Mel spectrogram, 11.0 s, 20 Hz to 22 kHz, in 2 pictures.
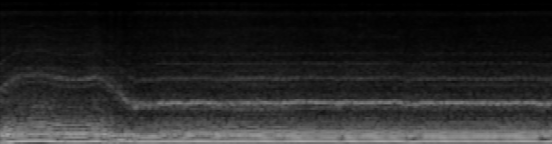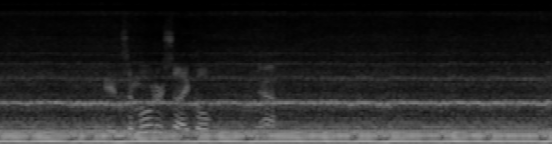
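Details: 2017 Yamaha YZF-R6 project race bike: a brief rev falls back to a steady, even idle with a smooth constant note and no knocks or misses; engine runs healthy.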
